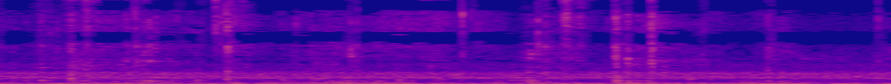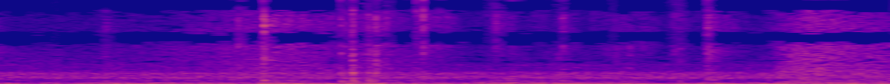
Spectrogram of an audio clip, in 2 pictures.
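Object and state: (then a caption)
Bar soap being cut and scraped. A metal knife slices and scrapes pieces off a solid orange soap bar held in one hand. The sound is a steady, crumbly scraping with a low rumbling body and scattered bright, crisp clicks as the blade cuts through.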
